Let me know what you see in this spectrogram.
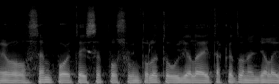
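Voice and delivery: usual speaking voice

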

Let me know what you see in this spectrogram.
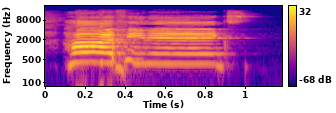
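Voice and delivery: very high, very loud, high-pitched shout. Greeting someone at the start of a stream: loud greeting. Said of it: "That was loud".

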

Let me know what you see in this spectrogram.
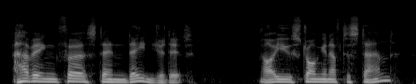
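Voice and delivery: ordinary delivery

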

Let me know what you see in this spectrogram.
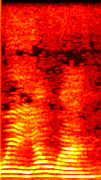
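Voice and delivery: plain reading voice

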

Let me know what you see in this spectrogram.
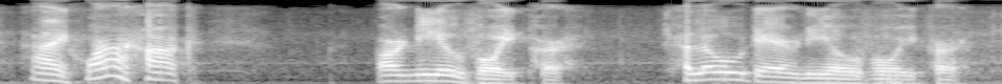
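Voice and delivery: speaking in a put-on Irish accent. Asked to do it irish, the speaker greets warhawk and neo viper: put-on irish accent. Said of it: "Just fucking do it Irish".

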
